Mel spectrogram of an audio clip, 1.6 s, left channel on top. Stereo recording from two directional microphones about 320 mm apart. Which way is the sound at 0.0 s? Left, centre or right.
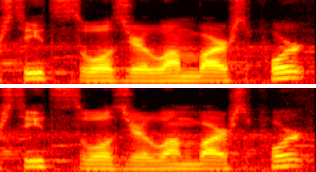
Centre.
